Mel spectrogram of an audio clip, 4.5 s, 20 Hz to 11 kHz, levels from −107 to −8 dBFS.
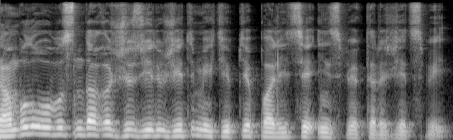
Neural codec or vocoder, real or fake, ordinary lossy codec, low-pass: none; real; none; 9.9 kHz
